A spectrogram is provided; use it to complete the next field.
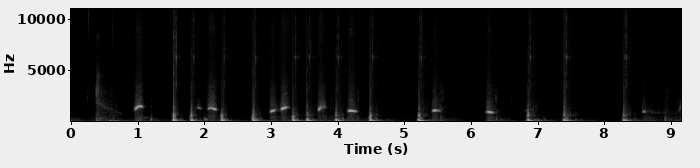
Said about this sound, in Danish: Skal jeg fløjte imens?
